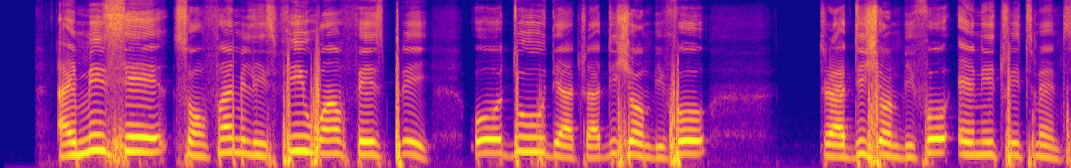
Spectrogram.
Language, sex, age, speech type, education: Nigerian Pidgin, male, 30-45, spontaneous, tertiary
